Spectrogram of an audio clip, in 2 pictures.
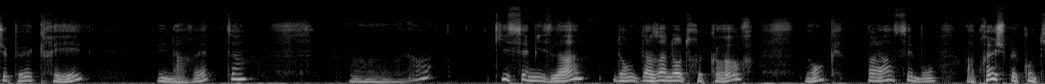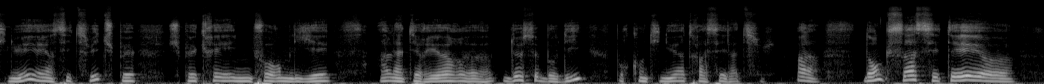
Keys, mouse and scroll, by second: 0.5 click, 1.8 click, 4.1 click, 4.4 space, 8.2 click, 8.6 space, 10.8-11.5 drag, 11.9-12.5 drag.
